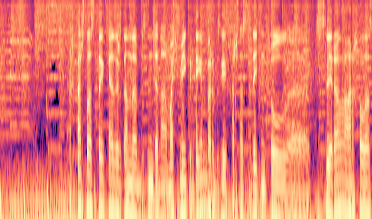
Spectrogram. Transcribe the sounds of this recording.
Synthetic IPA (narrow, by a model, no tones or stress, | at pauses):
qʰɑɾsəlˠɑst̪əqʰɑzɪɾɡʲɪt̪ʰɑnd̪ɑbɪzd̪ɪŋʒɑnɑʁəmɑt͡ʃmekʲeɾd̪e̞ɡʲenbɑɾbɪzɡʲe̞qʰɑɾsəlˠɑsəzd̪e̞jt̪ɪnso̞lˠəkʲʰɪ̥sɪle̞ɾɑɑɾqəlˠɑə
